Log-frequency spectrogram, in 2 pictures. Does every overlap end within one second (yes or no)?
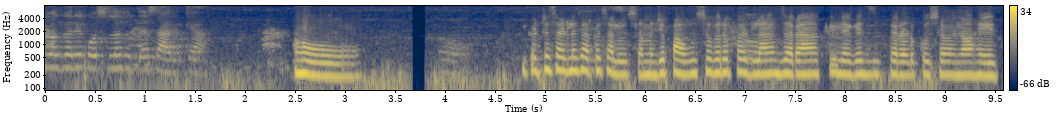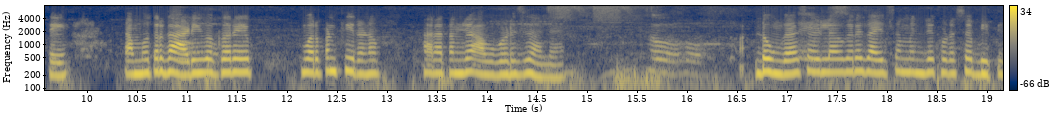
yes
